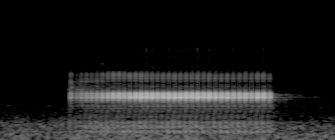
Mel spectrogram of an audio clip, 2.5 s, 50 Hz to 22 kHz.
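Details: Drumming roll of a hairy woodpecker (Leuconotopicus villosus), North America: a rapid burst of about 30 resonant knocks over roughly one and a half seconds, swelling then holding steady before cutting off sharply. Faint background noise.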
